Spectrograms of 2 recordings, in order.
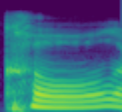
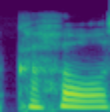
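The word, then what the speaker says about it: kohl: which is in English called Cole or coah sometimes it's spelled k h o l and it's applied inside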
